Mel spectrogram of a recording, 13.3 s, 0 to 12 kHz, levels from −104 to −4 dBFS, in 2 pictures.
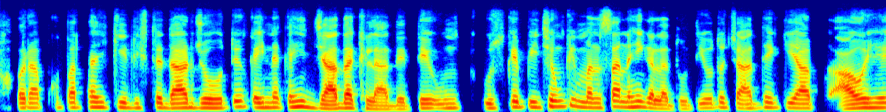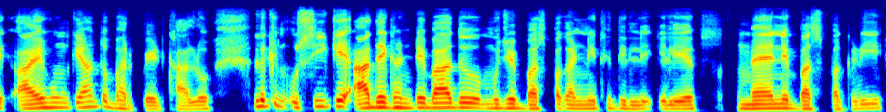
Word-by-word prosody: और 140 - +1
आपको 140 +1 -5
पता 150 +1 -1
है 155 - +2
कि 150 - 0
रिश्तेदार 140 0 +3
जो 140 0 +3
होते 135 +5 +1
हैं, - - +1
वो - - -15
कहीं 145 0 +3
न - - +2
कहीं 165 +1 +3
ज़्यादा 130 +2 +6
खिला 105 -5 -1
देते 105 +5 -3
हैं। 130 - +2
उन 130 +1 -4 0.2
उसके 135 +5 -1
पीछे 160 +1 0
उनकी 180 +3 -1
मंशा 145 +3 +2
नहीं 165 0 +1
गलत 115 -6 +1
होती 110 +4 -8
है, - - -1
वो - - -3
तो 150 - -4
चाहते 125 +1 -2
हैं, 145 - -5
कि 145 - 0
आप 130 -1 +3 0.2
आओ 125 +4 +5
हे 145 0 +2
आए 125 +2 +4
हो 145 +1 +1
उनके 150 0 -5
यहाँ, 160 +2 -1
तो 170 -2 -5
भरपेट 105 -5 -5
खा 100 - -6
लो। 110 +2 -5 0.3
लेकिन 185 0 0
उसी 180 +4 -5
के 180 - +6 0.2
आधे 155 +2 +5
घंटे 145 -1 +1
बाद 145 +1 +4 0.2
मुझे 130 +1 +1
बस 115 -1 -1
पकड़नी 115 -1 -3
थी, 125 - -13
दिल्ली 110 -2 -6
के - - -6
लिए। 110 0 0 0.4
मैंने 125 +1 +3
बस 115 -2 -2
पकड़ी, 110 +4 -8
135 Hz, 260 wpm, -23 LUFS, 120-150 Hz, 0.4 s, ज़्यादा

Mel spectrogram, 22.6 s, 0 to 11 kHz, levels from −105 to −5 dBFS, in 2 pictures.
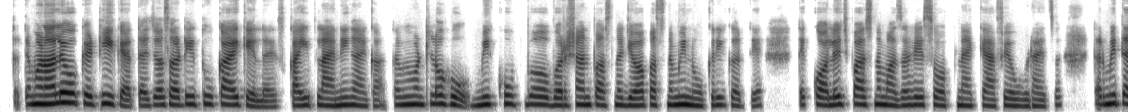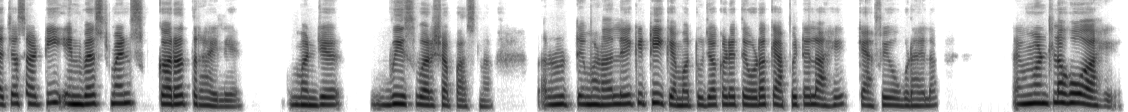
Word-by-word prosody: तर - - -14
ते 240 - -4
म्हणाले, 255 +3 +7
"ओके. 280 -4 +4
ठीक 250 -4 +1
आहे. 180 - -1
त्याच्यासाठी 225 +3 -2
तू 250 -1 -2
काय 230 -2 +2
केलं 175 -5 -3
आहेस? 170 +1 -12
काही 205 +1 -1
प्लॅनिंग 210 +1 0
आहे 200 -2 -3
का?" 185 - -10
तर 225 - -5
मी 230 +1 +1
म्हटलं, 240 +1 0
"हो, 210 -8 0
मी 235 +1 +3
खूप 245 -2 -4
अ, 230 -1 0
वर्षांपासुन 220 0 -2
जेव्हापासुन 215 +1 -2
मी 235 +1 +5
नोकरी 215 +1 -1
करते 190 -2 -9
आहे, 205 - -11 0.4
ते - - -5
कॉलेजपासनं 235 +1 -1
माझं 210 -1 -2
हे 225 0 -1
स्वप्न 210 -1 -6
आहे 200 - -4
कॅफे 200 +1 -4
उघडायचं. 190 +1 -6 0.4
तर 235 - -5
मी 255 +2 +4
त्याच्यासाठी 255 +2 0
इन्व्हेस्टमेंट्स 260 +3 +4 0.2
करत 250 +1 +4
राहिले 190 -6 -3
आहे. 175 - -13 0.6
म्हणजे 225 +1 +1 0.5
20 250 -1 +3
वर्षापासून" 205 -5 -2 0.6
तर 230 +2 +1 0.2
ते 245 - +1
म्हणाले, 235 +2 +3
की 275 - -2
"ठीक 275 -4 +3
आहे. 230 - +3
मग 210 0 0
तुझ्याकडे 225 +2 0
तेवढं 225 0 +2
कॅपिटल 235 +1 0
आहे 215 +1 -2 0.2
कॅफे 215 +1 -3
उघडायला?" 195 -1 -4 0.8
तर 245 - -4
मी 255 +1 +6
म्हटलं, 275 +1 +5
"हो 280 0 +5
आहे." 210 -8 +1
225 Hz, 170 wpm, -19 LUFS, 205-245 Hz, 0.8 s, म्हणाले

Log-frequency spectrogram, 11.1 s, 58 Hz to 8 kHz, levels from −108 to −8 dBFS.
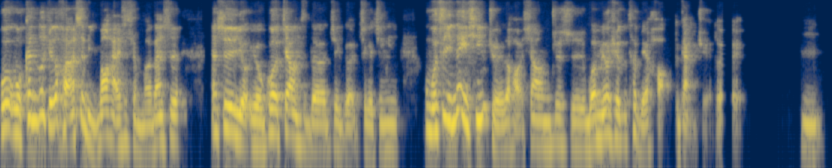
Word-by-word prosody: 我 185 - +5
我 155 - +1
更 255 -2 +3
多 275 - +1
觉 205 -6 +3
得 225 - +7
好 - - +3
像 - - +3
是 - - +1
礼 215 - -3
貌 150 -4 +4
还 130 -5 +2
是 135 - -8
什 125 - -7
么， 100 +1 -5
但 125 +4 +1
是 135 0 -3 0.4
但 170 +1 -1
是 175 -2 +4
有 140 - +3
有 115 -2 +1
过 165 +6 +4
这 160 - +3
样 145 -5 +2
子 125 - -11
的 105 -1 0
这 115 -2 -8
个 - - -5
这 - - -9
个 100 - -4
经 215 0 -9
历。 215 0 -9 0.3
我 175 -2 +2
自 265 - +2
己 235 - +5
内 235 -1 +5
心 240 +4 +2
觉 100 - -1
得 - - +2
好 - - -2
像 120 -3 -2
就 125 +1 -8
是 115 -2 -8
我 - - +4
也 130 - -3
没 140 - +2
有 160 - +1
学 145 -2 0
得 135 - -9
特 - - -5
别 - - -3
好 - - -6
的 - - -12
感 - - -3
觉， 435 - -12
对 455 +1 -9
对， - - -12 0.8
嗯。 210 -1 -9
155 Hz, 315 characters per minute, -22 LUFS, -, 0.8 s, 得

